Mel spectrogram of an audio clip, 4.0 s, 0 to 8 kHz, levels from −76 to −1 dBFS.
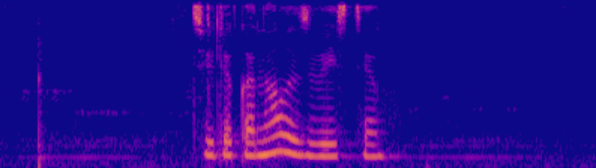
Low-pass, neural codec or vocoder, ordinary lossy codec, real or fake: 7.2 kHz; none; Opus, 24 kbps; real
